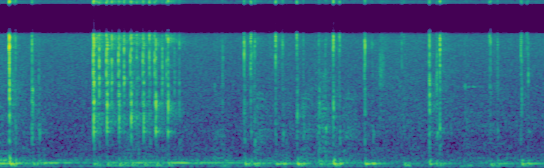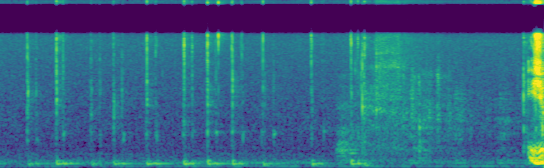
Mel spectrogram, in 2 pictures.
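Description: Keys clatter on a computer keyboard as a username and password are entered, a steady run of close, crisp clicks with a brief burst of louder taps toward the end.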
